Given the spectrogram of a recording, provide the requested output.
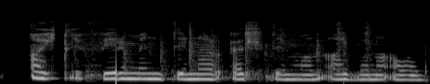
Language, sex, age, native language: Icelandic, male, 12, Icelandic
